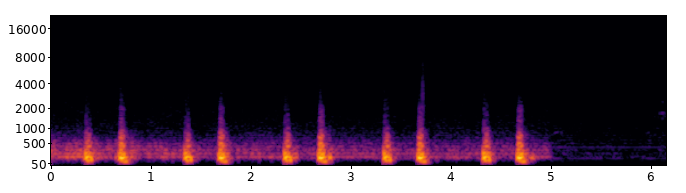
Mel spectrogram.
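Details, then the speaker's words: Cardiac auscultation at the heart base, normal person: regular heartbeat near 60 a minute, second heart sound slightly louder than the first, normal intensity, not accentuated. "في الشخص الطبيعي السكند ساوند بتكون الانتنسيتي بتاعته اعلى من الفيرست، زي كده."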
